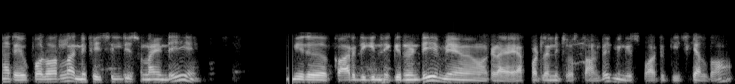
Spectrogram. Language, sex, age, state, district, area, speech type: Telugu, male, 60+, Andhra Pradesh, Anakapalli, urban, conversation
